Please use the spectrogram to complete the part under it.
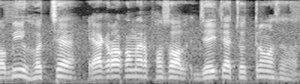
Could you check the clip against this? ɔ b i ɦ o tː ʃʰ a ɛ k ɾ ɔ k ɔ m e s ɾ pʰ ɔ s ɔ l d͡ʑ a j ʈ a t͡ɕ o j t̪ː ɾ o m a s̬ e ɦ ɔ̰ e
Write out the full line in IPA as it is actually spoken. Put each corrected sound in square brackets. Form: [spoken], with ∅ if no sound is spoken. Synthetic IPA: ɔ b i ɦ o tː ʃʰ [e] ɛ k ɾ ɔ k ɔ m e [∅] ɾ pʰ ɔ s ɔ l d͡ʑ [e] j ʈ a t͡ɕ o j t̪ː ɾ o m a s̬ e ɦ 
